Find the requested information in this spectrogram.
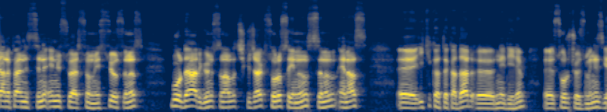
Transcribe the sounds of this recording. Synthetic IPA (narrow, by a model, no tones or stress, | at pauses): anɯfænlːʲist̪iniænyst̪væɾsijo̞nuist̪ʰijo̞ɾsunuz | buɾd̪aɦæɾɟynsɯnalˠd̪at͡ʃʰɯ̥kɯd͡ʒakso̞ɾusajɯnɯnsɯnɯnɛnaz̥ | ɛːicʰikat̪ʰɯkad̪aɾɯːned̪ejelʲimː | so̞ɾut͡ʃʰø̞zme̞nizɡe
